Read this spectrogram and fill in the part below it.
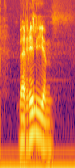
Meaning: beryllium
- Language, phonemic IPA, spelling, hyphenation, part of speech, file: Dutch, /beːˈri.li.ʏm/, beryllium, be‧ryl‧li‧um, noun, Nl-beryllium.ogg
